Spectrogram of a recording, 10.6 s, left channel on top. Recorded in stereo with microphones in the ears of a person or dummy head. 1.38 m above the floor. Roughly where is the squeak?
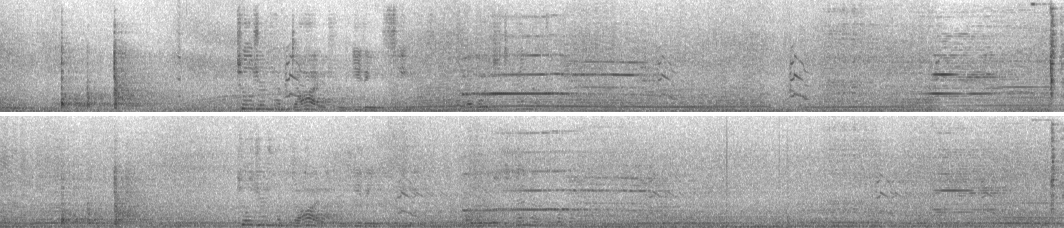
Left.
